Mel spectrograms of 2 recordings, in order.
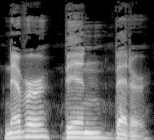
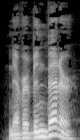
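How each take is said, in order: First: Slow, careful teacher's model; slowly. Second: Said in the usual way. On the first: Shown as a demonstration. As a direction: stretch each word for learners. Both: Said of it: "take a look at the vocabulary".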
